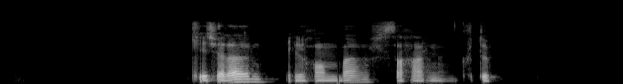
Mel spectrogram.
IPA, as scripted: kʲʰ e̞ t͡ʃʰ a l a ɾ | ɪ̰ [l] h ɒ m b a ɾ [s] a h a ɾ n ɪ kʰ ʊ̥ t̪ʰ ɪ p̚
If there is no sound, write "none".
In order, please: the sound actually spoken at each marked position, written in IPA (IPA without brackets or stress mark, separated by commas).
l, s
